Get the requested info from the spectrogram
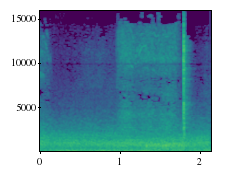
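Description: A steady low hum and hiss of background noise, with a single sharp click near the end from handling the leaf blower's plastic air filter cover.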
